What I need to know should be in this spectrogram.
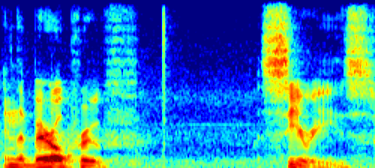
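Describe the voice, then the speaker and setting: A man with an American accent, bright and sharp in tone, with vocal fry, at a fairly slow pace over light background noise. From Kentucky. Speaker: bourbon channel co-host. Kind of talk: casual live-stream tasting chat. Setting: live stream. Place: home room.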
